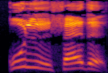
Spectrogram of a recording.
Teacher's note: Qalqalah di tengah kalimah. Lantunan yang rendah saja, sughra saja.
